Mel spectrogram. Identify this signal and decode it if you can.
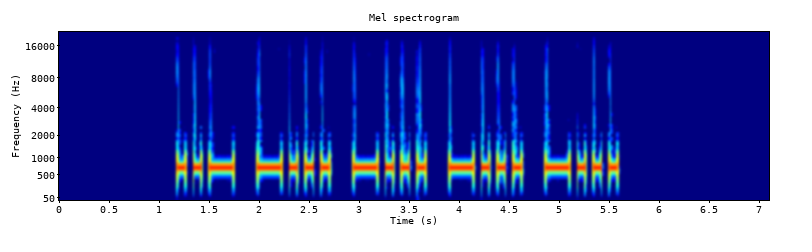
Morse code, heard as a keyed tone, about 15 wpm, 700 Hz. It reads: UBBBB
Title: Five Challenging Letter-Number Combinations 15wpm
